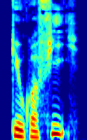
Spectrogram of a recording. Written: geografi

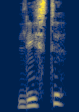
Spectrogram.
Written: liste

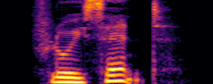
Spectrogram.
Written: FLORISSANT

